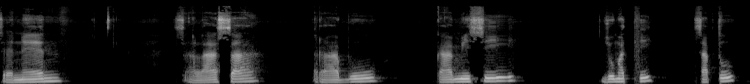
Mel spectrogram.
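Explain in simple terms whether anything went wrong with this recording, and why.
Short concealed packet loss at 4.91 to 4.99 s and again at 5.23 to 5.31 s: each time about 40 ms of the call arrived too late to use. The receiver papered over the hole by carrying the last sound forward, so you hear a brief smear or wobble and a tiny piece is lost.

Short stall from a late packet at 5.00 to 5.10 s: the next piece of audio arrived 80 ms late and the waiting buffer ran dry. The receiver held the last sound for those 80 ms, then carried on from the same spot, so nothing is lost but one sound drags.

Time-stretched section from 6.00 s to the end: the pace suddenly doubles while the pitch stays put, and the audio turns rushed. That likely comes from software squeezing this part to half its length by dropping short slices.

Repeated stalls (stutter) at 6.28 to 6.65 s: packets kept arriving late, so the buffer emptied four times, the longest wait 42 ms. 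Each time the last sound was stretched to fill it, about a quarter of that stretch, so the audio stumbles without losing anything.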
